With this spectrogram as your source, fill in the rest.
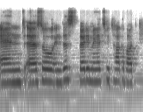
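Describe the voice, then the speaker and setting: A woman speaks with music in the background. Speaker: interfaith talk show host. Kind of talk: interview host questions.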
